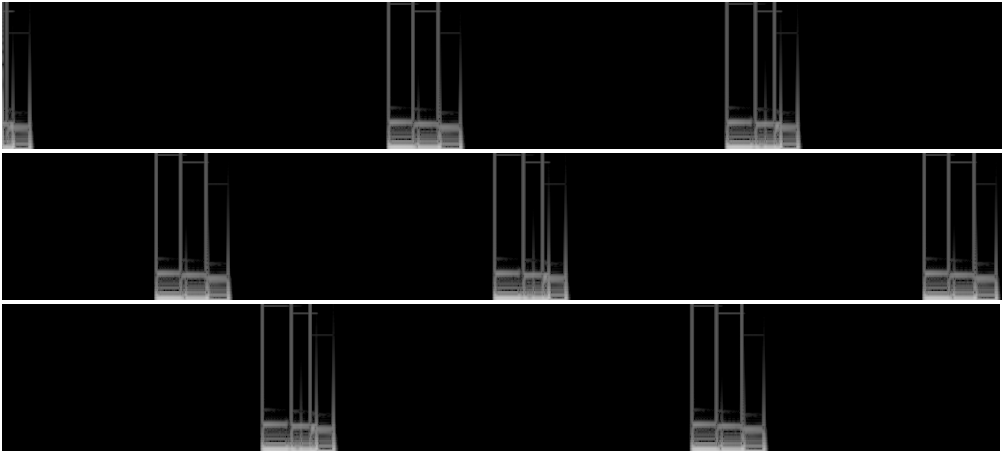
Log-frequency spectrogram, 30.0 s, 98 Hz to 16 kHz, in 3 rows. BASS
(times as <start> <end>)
0.0 0.4, 3.9 4.6, 7.2 8.0, 11.6 12.3, 14.9 15.7, 19.2 20.0, 22.6 23.4, 26.9 27.7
